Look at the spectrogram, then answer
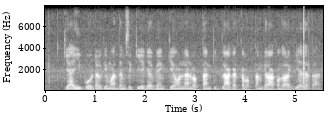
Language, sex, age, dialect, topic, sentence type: Hindi, male, 18-24, Awadhi Bundeli, banking, question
